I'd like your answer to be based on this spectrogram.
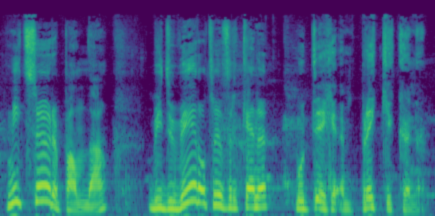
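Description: A cheerful, curious squirrel talks briskly with a lively lilt, as a Flemish man reads him. He sounds upbeat and eager, a storybook adventurer. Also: on the high side.

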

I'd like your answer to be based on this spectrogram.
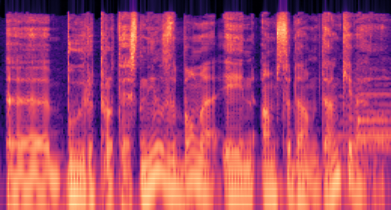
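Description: A man's voice: medium pitch, sing-song, moderate pace, music in the background. A man with a Flemish Belgian accent hosting a conversational radio interview, curious and often echoing back what he hears. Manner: curious, echoes answers back as questions.

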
